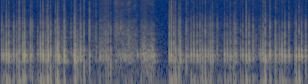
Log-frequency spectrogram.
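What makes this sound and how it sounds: Long nails tap and scratch the flap and body of a medium-size, hollow, beige smooth-leather Michael Kors envelope-flap clutch. Quick, soft clicky taps give way to a stretch of steady scratching, then a brief pause before the tapping picks up again.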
